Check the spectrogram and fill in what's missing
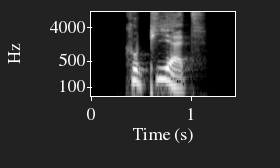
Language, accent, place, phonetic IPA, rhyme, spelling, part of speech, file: German, Germany, Berlin, [kuˈpiːɐ̯t], -iːɐ̯t, kupiert, adjective / verb, De-kupiert.ogg
- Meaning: 1. past participle of kupieren 2. inflection of kupieren: third-person singular present 3. inflection of kupieren: second-person plural present 4. inflection of kupieren: plural imperative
